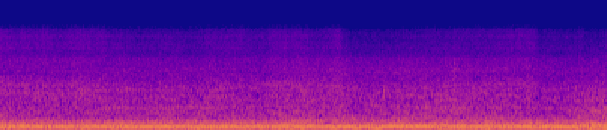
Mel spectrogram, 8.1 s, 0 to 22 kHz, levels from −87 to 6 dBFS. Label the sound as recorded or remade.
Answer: remade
